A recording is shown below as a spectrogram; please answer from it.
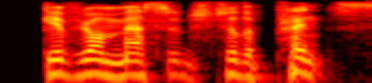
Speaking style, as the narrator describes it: Alanon snapped

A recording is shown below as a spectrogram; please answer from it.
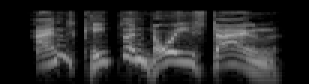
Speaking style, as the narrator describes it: Smeems bellowed

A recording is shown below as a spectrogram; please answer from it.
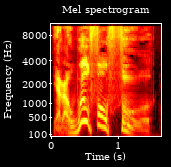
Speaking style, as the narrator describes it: he bellowed

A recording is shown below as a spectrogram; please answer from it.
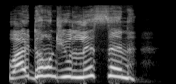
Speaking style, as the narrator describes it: wailed Rosa

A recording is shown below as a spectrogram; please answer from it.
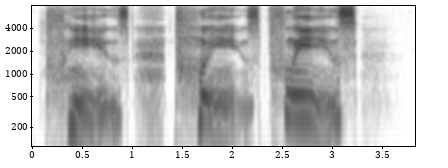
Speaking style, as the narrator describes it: she cries out

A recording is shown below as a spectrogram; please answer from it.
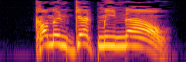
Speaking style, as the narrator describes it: He shouted at the top of his lungs

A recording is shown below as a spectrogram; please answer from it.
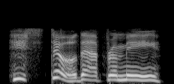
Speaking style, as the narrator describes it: The Kegan shouted, growing desperate

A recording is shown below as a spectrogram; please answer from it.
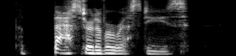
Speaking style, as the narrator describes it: he snarls

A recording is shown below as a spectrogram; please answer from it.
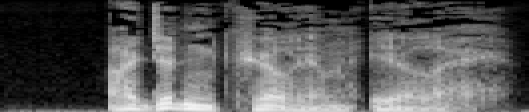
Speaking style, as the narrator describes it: Dalinar said wearily

